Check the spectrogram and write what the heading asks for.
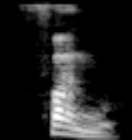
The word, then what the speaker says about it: faune: Première syllabe fa, on va l'écrire FAU, donc le son A s'écrit AU. Deuxième syllabe ne, on va l'écrire tout simplement NE, donc on fait simplement attention à ce son A qui s'écrit AU, faune, FAUNE. Le mot faune est un nom commun.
